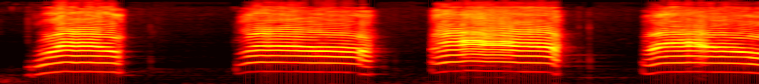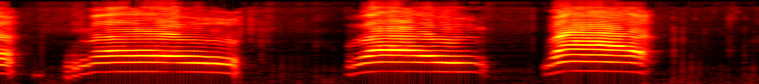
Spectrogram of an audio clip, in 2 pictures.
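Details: Calling to a friend, a domestic cat gives seven strong, evenly spaced meows about once a second, each a bright, nasal wail with many harmonics that swells and then slightly drops in pitch.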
